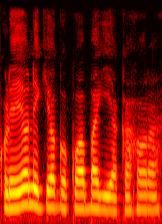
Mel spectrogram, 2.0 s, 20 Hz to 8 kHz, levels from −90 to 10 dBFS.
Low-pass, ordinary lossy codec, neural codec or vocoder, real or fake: 7.2 kHz; none; none; real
